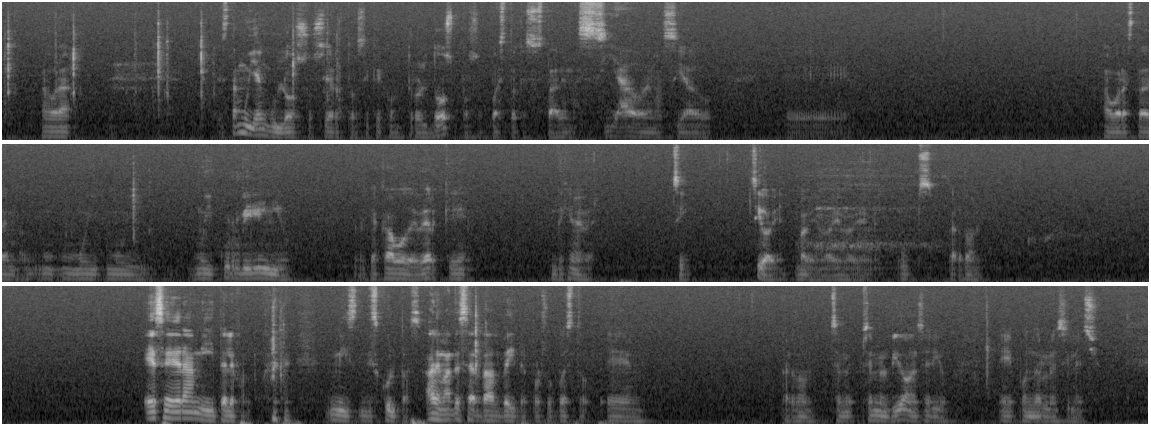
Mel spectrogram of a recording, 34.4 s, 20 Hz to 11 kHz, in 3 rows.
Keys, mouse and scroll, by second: 0.2 shift+middle click, 0.9 shift+Tab, 2.6 ctrl+2, 8.7 click, 10.0 click, 11.5-12.0 scroll up 2, 12.4 shift+click, 16.7 click, 18.0 click, 19.5 click, 27.1 Tab, 29.7 click.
